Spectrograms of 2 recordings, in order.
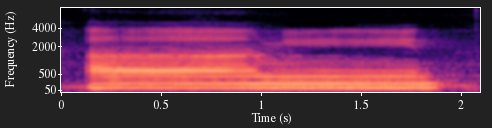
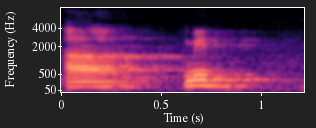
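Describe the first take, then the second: First: Both the first and second vowels are drawn out. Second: Both vowels are short and clipped. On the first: It means grant our prayer. The speaker calls it right. "Depannya agak panjang, di belakangnya agak panjang" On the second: It means a guard or security. The speaker calls it wrong. "Minnya pendek. ... Ini yang benar-benar habis"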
